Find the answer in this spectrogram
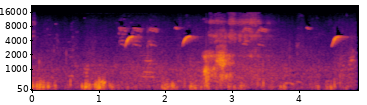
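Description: A bird calling three times, a short, high, upswept note each time, over irregular soft thuds of footsteps.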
